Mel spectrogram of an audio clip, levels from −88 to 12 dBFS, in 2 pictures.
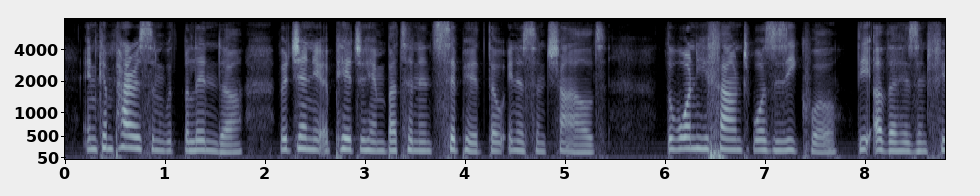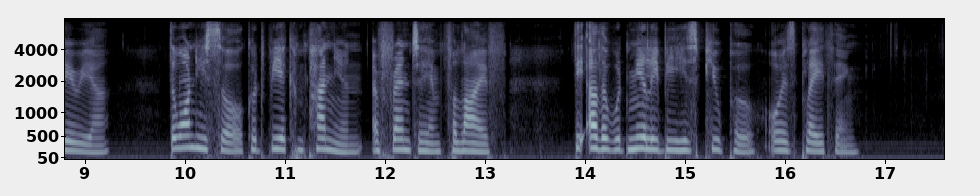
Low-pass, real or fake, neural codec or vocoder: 7.2 kHz; real; none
